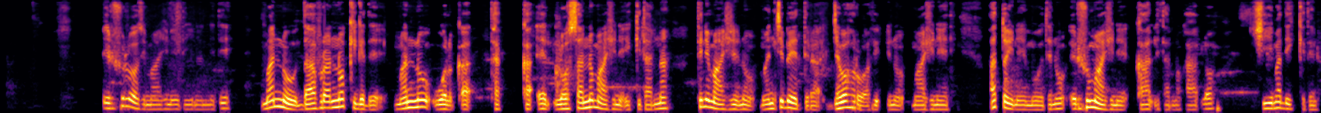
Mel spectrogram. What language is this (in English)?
Sidamo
